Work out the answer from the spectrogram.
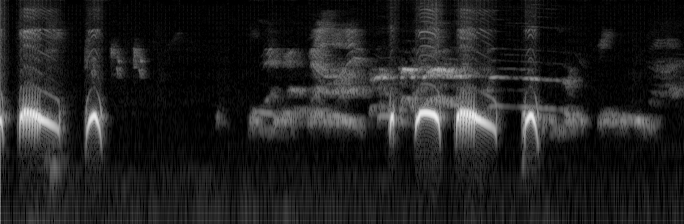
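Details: Spotted dove call for luring: a deep arched coo, then a short one. After faint murmuring, a full phrase follows: clipped note, two rounded coos, a falling croo and a final short coo. Thin higher chirps sound faintly behind it.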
